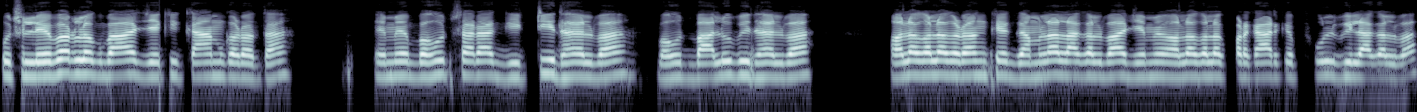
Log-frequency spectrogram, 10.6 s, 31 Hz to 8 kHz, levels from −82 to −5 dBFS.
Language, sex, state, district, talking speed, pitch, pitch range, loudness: Bhojpuri, male, Bihar, Saran, 190 wpm, 185 Hz, 180-190 Hz, -16 LUFS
